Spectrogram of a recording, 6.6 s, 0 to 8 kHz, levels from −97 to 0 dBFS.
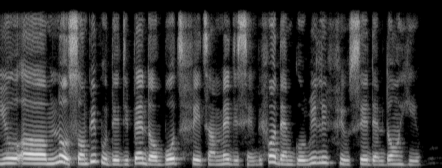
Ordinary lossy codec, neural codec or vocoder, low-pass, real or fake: none; none; 7.2 kHz; real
